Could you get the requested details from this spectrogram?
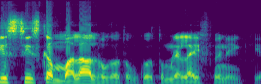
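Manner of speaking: ordinary talk, nothing marked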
